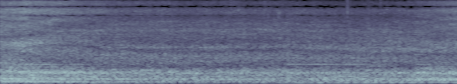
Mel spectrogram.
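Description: A motor vehicle's engine running steadily close by in street traffic, a low, even hum.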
